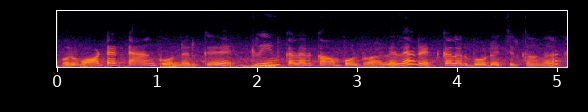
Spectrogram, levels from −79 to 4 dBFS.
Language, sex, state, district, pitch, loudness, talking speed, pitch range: Tamil, female, Tamil Nadu, Chennai, 220 Hz, -16 LUFS, 155 wpm, 210-240 Hz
